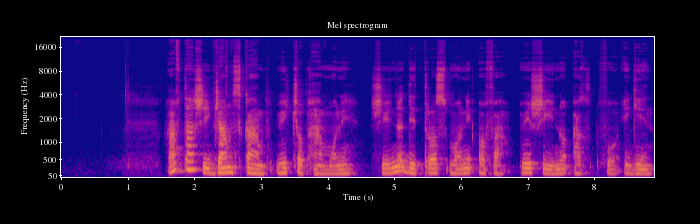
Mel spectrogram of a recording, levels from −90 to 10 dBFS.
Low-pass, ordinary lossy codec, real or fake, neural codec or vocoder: none; none; fake; vocoder, 48 kHz, 128 mel bands, Vocos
